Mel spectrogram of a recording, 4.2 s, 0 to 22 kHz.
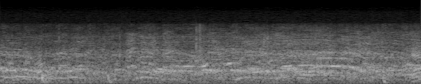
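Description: Crowd chatter filling a boxing arena of some ten to twelve thousand people during the 13th round of the 1979 Benitez vs Palomino fight, a steady broad murmur with a voice talking over it.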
